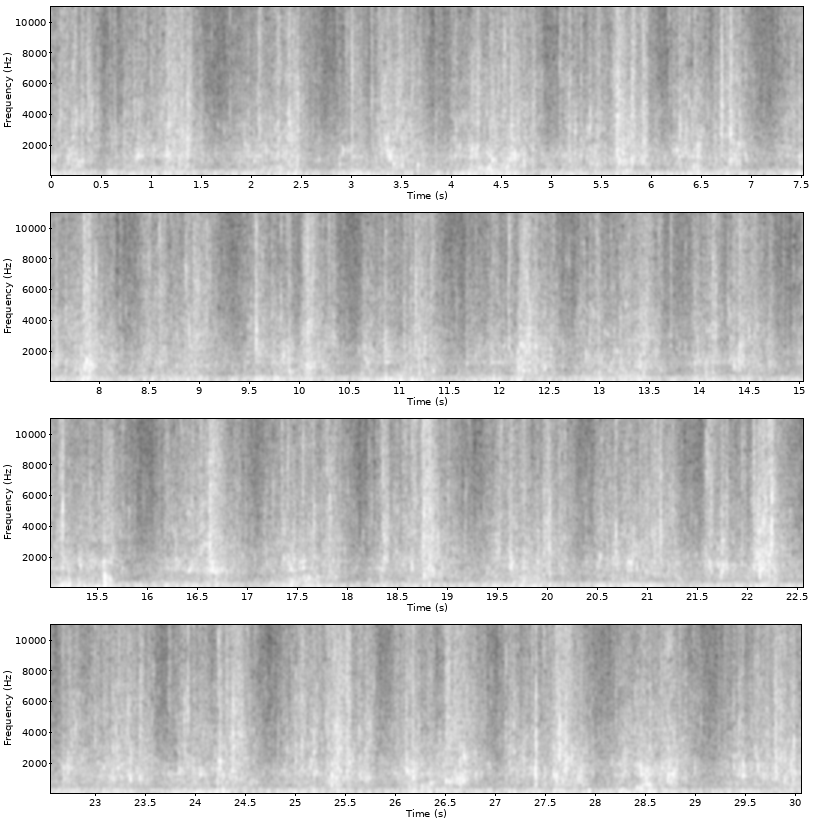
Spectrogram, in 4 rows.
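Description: Danby DWM17WDB portable top-load washer agitating a load in its wash cycle: water sloshing and swishing around the tub in repeated surges, over a low steady hum.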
